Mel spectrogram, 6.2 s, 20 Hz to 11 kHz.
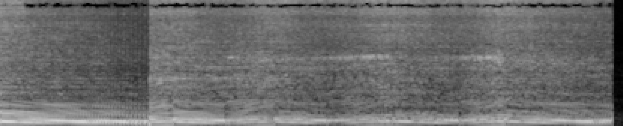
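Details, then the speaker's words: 2011 Honda CG 125 motorcycle engine revving: single-cylinder thump with loose top-end clatter on each beat, worn push rod valve train noise; also smoking; top overhaul planned. "इस bike के engine के अंदर भी बहुत सारी आवाजें हैं आपने सुनी, और स्मोक का भी इशू है।"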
